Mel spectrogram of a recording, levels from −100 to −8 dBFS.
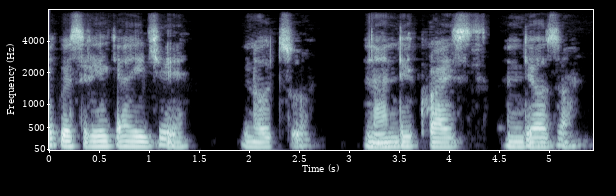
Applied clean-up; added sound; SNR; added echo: neural mask model DeepFilterNet 3.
